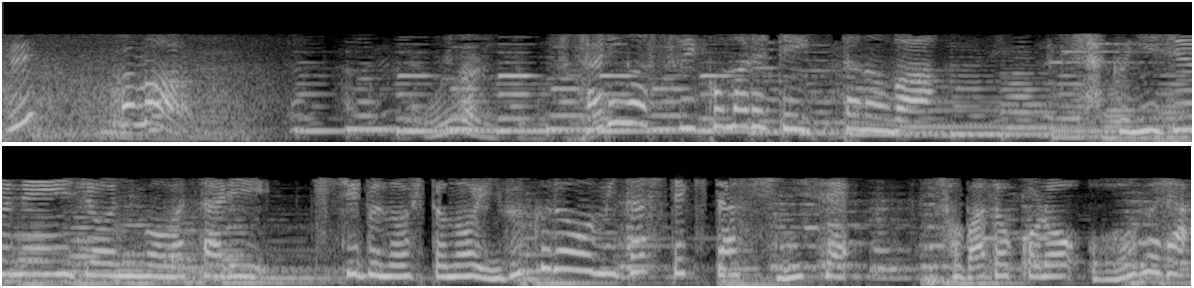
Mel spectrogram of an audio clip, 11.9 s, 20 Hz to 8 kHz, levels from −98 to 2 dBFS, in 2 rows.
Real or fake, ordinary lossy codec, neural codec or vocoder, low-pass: real; AAC, 16 kbps; none; 7.2 kHz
